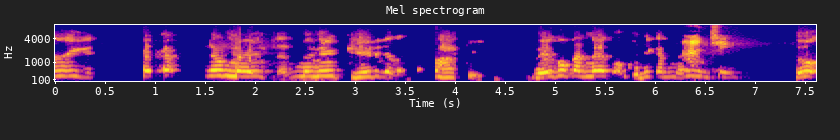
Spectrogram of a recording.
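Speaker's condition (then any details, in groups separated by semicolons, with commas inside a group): Cerebral palsy; could not speak as a child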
